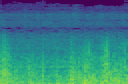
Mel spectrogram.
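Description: Outdoor wind buffeting the microphone ahead of rain, a dense low rumbling rush that stays loud for about a second with no voices.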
